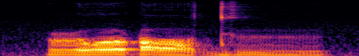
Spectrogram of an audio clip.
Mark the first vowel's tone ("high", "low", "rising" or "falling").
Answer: high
